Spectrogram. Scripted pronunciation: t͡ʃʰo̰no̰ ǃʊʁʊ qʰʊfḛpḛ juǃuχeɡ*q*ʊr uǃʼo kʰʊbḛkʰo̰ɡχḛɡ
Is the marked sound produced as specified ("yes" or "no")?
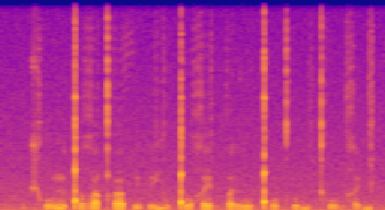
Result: yes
